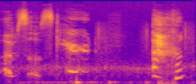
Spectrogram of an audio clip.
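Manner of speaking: slow, high breathy whisper of fear; scared whisper. Real, not acted. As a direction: breathe it out, terrified. Frightened during horror game.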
